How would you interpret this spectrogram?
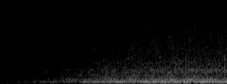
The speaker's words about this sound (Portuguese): Entre mentes, os quatro já fizeram uma boa parte do passeio. O barco aproxima-se do rochedo Lorelei.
